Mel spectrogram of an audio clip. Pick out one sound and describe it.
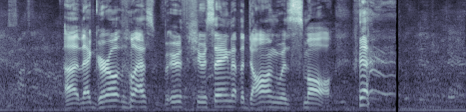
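A young man talks and laughs loudly, close to the microphone.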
